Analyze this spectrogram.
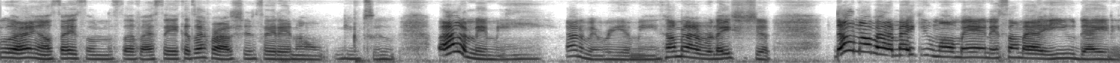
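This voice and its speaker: A woman's medium-pitched voice with a Southern US accent, lively intonation and a fairly quick pace. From US South. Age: 40s. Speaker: livestreamer. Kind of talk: casual chat. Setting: livestream.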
